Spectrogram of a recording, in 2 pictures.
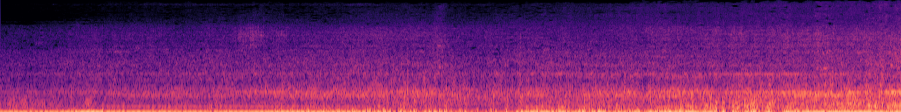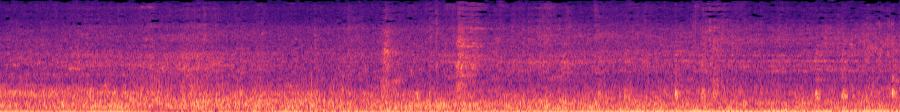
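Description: Train running past with a steady low diesel engine rumble and wheel-on-rail noise, growing louder toward the end, with a few knocks about ten seconds in.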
